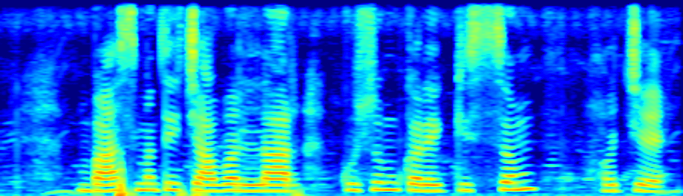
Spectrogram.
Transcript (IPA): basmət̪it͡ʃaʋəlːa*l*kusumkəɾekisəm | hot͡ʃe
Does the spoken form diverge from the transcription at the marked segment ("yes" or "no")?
yes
